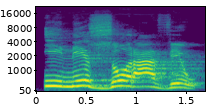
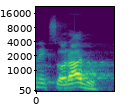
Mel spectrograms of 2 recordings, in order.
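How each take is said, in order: First: The x is pronounced as a z sound. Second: The x is pronounced as a ks sound. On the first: The speaker calls it right. "Esse X tem som de Z" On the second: The speaker calls it wrong. "Alguém falou inexorável? Tá errado"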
